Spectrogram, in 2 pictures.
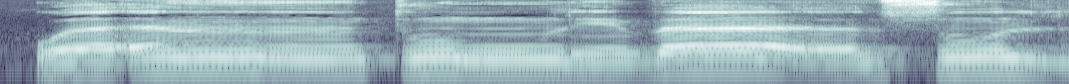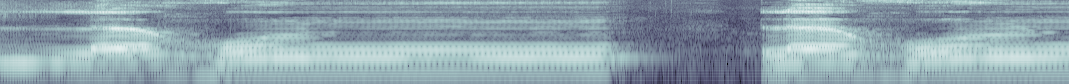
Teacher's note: Ingat kita matikan nun dulu, baru kita keluarkan dengung. Panjangkan dengung tu.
